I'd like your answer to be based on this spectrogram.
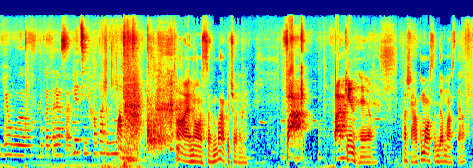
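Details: Man with Tourette syndrome speaking Romanian while cooking with a guest, with involuntary obscene vocal tics (coprolalia) in the middle of his speech.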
